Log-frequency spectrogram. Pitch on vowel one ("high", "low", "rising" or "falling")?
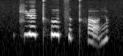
high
